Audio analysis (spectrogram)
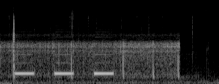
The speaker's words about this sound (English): I've been getting these weird calls for the past few weeks. I don't really know what to make of them. I mean, my phone rings, right? But it rings weird.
